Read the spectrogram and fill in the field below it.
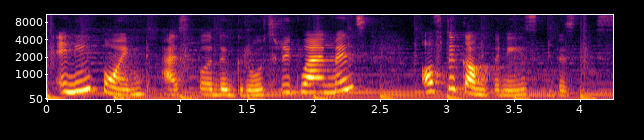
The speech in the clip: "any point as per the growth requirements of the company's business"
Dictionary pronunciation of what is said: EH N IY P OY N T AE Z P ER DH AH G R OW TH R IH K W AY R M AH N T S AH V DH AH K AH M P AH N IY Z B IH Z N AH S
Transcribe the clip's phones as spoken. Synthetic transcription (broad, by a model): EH N IY P OY N T AE Z F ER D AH G R OW T R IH K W AY R M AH N T S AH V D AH K AH M P AH N IY Z B IH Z N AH S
